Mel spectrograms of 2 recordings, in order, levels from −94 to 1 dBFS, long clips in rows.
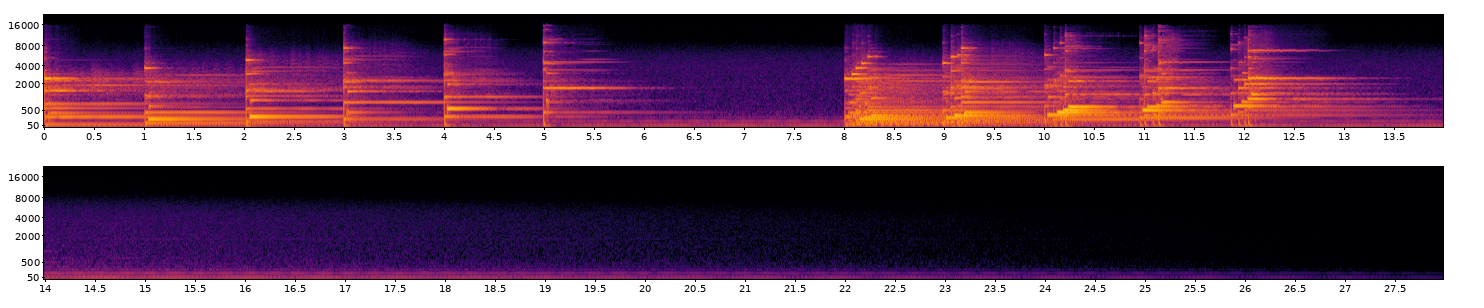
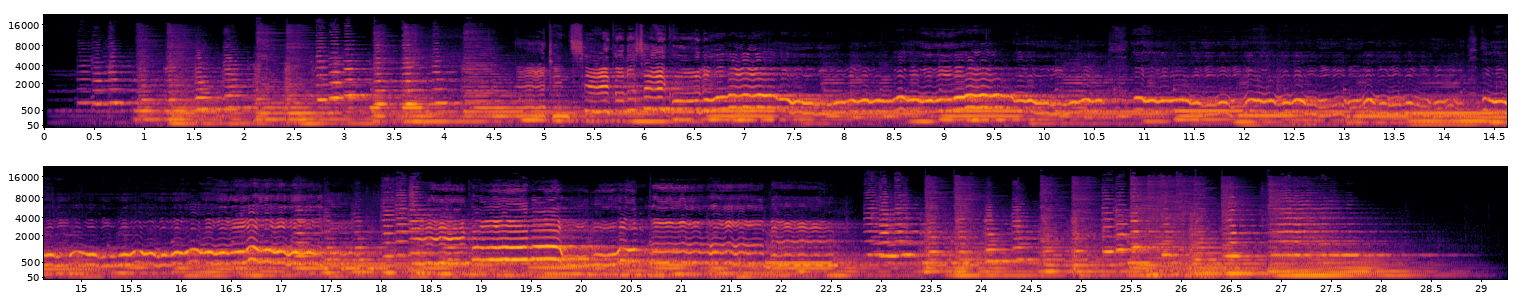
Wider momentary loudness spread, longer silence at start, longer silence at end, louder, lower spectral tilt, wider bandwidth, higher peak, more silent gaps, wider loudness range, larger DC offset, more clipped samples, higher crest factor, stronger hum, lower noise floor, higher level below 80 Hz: first, 17 LU vs 10 LU; second, 0 s vs 0.35 s; first, 14.65 s vs 0.7 s; about the same, -21 LUFS vs -23 LUFS; second, -3.5 dB/octave vs -5.5 dB/octave; about the same, 16.5 kHz vs 16.5 kHz; about the same, -4 dBFS vs -6 dBFS; neither; first, 10 LU vs 6 LU; neither; neither; about the same, 22 dB vs 18 dB; neither; first, -80 dBFS vs -58 dBFS; about the same, -46 dBFS vs -50 dBFS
